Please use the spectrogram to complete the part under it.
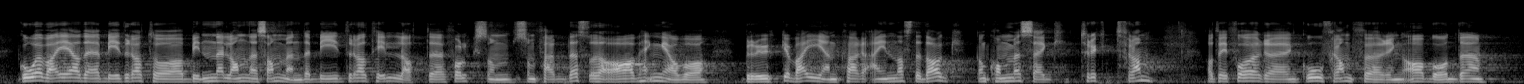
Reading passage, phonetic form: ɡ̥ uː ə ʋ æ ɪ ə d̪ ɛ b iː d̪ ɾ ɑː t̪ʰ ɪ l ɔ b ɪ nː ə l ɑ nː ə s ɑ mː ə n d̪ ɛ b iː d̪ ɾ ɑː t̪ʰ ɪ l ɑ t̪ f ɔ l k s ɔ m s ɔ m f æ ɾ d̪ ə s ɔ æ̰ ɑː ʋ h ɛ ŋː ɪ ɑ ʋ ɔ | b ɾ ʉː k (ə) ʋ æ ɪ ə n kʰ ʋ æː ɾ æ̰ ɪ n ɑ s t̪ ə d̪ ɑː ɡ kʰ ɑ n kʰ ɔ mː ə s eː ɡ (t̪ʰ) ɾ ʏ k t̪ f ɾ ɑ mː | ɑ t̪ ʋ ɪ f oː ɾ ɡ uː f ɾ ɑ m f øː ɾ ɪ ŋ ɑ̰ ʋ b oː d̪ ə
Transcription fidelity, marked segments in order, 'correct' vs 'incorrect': correct, correct

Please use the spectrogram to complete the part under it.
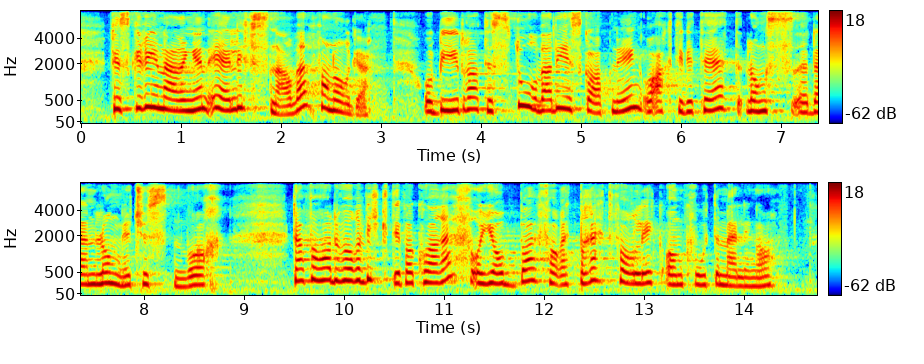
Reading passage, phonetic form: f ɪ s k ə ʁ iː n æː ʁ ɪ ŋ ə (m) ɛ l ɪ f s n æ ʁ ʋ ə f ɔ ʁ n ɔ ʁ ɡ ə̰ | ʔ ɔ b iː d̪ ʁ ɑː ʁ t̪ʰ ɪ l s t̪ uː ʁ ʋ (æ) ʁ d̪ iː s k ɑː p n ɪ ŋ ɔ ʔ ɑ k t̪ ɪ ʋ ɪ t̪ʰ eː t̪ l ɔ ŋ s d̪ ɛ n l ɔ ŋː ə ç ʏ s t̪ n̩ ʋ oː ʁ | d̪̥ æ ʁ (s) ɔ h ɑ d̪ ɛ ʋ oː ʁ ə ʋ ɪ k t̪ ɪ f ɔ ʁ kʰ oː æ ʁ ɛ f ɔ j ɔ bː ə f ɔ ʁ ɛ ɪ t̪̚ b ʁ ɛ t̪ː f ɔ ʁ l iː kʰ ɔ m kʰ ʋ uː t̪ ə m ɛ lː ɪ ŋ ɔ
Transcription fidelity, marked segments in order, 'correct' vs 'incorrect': incorrect: n, correct, incorrect: f

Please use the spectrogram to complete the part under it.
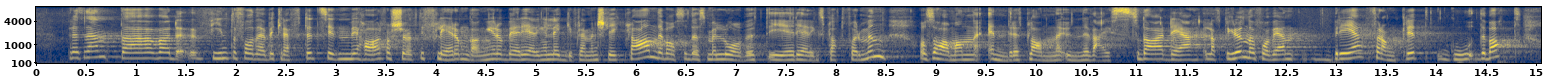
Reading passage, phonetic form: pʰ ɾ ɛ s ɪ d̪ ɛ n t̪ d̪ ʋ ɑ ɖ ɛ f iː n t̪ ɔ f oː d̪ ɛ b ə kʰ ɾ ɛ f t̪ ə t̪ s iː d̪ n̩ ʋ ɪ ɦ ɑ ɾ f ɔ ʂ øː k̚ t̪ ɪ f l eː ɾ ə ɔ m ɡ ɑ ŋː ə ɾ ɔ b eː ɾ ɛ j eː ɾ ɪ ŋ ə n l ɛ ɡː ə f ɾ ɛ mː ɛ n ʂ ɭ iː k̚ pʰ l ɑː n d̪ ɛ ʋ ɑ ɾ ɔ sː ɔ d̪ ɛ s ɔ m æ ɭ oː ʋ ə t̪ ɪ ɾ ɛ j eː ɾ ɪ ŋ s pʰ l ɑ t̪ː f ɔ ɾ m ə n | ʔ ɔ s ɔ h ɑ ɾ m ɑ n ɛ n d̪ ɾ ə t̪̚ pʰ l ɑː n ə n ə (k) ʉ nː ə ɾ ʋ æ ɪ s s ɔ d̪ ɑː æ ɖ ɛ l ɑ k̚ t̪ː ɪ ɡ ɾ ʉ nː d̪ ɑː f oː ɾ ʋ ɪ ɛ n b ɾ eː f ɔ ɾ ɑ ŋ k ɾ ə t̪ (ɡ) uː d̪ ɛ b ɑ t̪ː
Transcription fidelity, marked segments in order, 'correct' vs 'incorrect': incorrect: ʔ, correct

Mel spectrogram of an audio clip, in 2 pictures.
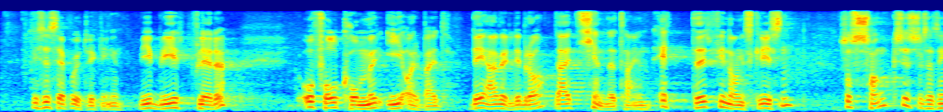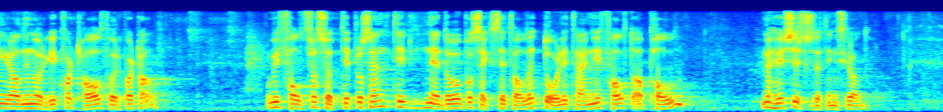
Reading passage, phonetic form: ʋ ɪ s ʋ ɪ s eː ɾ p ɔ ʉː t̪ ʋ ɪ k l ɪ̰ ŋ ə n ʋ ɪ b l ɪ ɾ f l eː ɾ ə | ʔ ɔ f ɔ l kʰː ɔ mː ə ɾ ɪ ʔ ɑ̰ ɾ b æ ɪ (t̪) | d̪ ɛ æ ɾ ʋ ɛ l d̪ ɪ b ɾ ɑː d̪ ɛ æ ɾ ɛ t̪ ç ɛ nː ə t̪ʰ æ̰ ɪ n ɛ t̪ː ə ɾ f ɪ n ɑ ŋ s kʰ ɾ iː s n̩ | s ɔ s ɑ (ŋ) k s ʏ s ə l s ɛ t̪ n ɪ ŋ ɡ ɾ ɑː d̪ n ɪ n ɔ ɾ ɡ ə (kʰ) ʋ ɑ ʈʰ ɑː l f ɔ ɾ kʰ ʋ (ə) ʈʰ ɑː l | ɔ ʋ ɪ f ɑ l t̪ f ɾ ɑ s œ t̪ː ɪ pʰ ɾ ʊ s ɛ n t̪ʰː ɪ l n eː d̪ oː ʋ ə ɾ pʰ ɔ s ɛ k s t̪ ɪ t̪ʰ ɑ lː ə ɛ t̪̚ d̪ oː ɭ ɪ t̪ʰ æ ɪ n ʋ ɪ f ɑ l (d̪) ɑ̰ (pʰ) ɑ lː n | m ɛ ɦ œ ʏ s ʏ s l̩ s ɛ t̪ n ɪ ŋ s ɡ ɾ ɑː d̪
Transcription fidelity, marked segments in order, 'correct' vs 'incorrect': incorrect: d̪, correct, correct, incorrect: ɑ, incorrect: t̪, correct

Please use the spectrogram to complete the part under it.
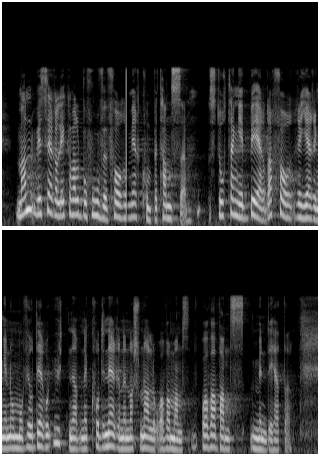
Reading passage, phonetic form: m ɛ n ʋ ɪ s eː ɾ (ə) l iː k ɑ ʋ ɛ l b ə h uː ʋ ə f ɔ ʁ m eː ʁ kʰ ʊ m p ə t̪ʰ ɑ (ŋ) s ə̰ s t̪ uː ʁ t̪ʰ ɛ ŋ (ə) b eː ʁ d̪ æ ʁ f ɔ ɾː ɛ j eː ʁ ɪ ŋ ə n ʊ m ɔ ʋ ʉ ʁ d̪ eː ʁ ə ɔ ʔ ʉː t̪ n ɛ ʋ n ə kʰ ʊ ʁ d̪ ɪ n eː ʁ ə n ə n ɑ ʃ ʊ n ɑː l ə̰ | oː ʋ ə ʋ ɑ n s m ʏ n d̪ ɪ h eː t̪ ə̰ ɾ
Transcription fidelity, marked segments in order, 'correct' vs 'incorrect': incorrect: ɑ, incorrect: n, correct

